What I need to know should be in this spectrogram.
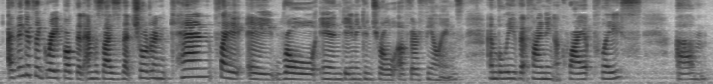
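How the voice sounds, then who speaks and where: Bright-voiced woman reviewing a book. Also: mid-range voice. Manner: earnest, explanatory, occasional ums. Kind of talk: prepared book review to camera.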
